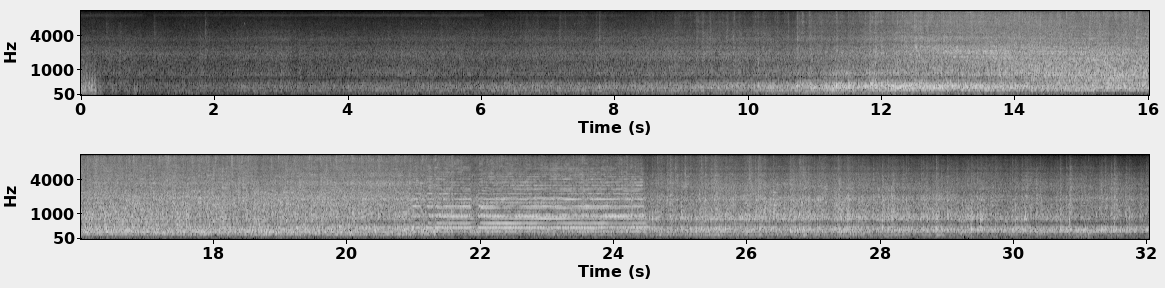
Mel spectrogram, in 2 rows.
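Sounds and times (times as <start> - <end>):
passenger train passing: 0.0 - 32.0
wheels rushing on rails: 0.0 - 32.0.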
